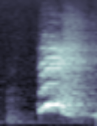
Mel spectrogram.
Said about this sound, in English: I don't know who it was that sneezed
